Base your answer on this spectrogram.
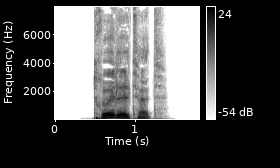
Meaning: inflection of trödeln: 1. second-person plural preterite 2. second-person plural subjunctive II
- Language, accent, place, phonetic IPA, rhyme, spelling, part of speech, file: German, Germany, Berlin, [ˈtʁøːdl̩tət], -øːdl̩tət, trödeltet, verb, De-trödeltet.ogg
